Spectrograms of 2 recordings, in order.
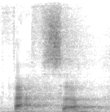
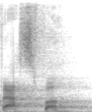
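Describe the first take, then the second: First: The F sound comes before the S sound. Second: The S sound comes before the F sound. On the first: The speaker calls it right. "love it when people pronounce it FAFSA" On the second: The speaker calls it wrong. "not FAFSA"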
